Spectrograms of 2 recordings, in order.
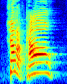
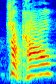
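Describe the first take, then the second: First: Much louder, higher full yell; yelled telling off. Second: Loud, higher scolding shout; telling off. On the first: Delighted by a viewer's comment, screaming the line out. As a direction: blast the critic with a screaming shut-up. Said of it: "Karen and Carl, I love it". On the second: Coaching viewers to silence their inner critic, loud scolding. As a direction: shut the inner critic down hard. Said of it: "Every time that jumps in, say". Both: Shown as a demonstration.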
